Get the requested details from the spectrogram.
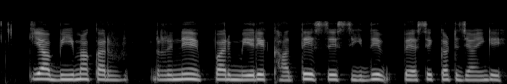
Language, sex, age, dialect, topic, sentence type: Hindi, female, 25-30, Kanauji Braj Bhasha, banking, question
